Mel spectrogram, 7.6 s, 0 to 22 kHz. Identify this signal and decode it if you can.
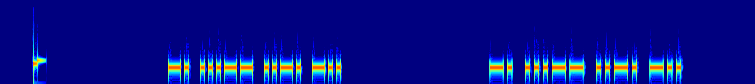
Morse code, heard as a keyed tone, about 28 wpm, 700 Hz. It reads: N3FD N3FD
